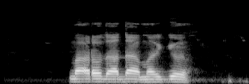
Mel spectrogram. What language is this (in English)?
Goaria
